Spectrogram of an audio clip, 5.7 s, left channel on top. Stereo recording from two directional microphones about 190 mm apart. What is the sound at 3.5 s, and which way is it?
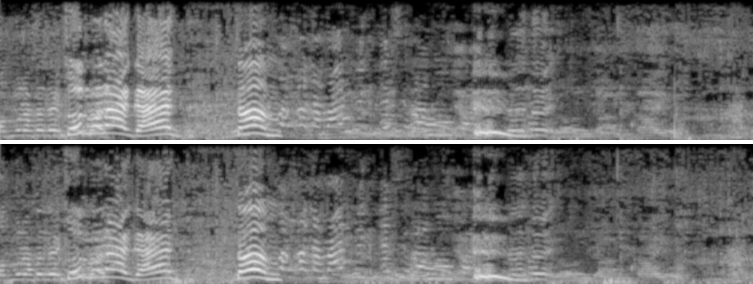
Speech, 60° right (ahead or behind).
